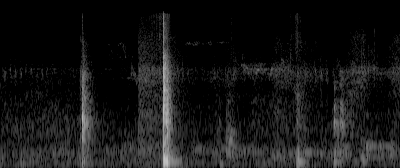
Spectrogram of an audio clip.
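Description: Four sharp knocks as chunks of raw meat are cut and set down on a stainless steel tray and wooden cutting board. The second knock, about two seconds in, is much the loudest.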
